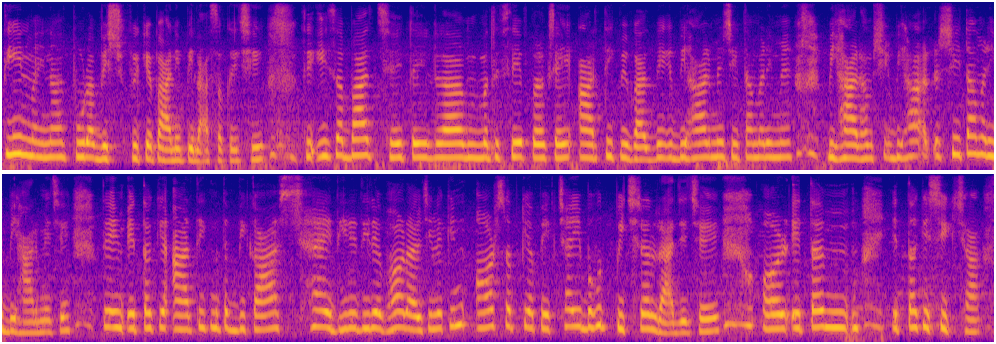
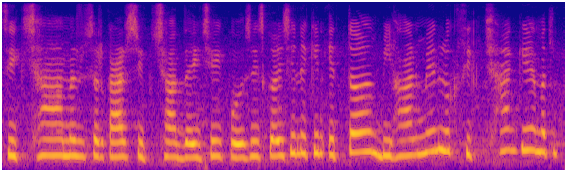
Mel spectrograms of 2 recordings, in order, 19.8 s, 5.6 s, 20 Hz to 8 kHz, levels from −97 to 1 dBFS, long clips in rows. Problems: background sounds at intervals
